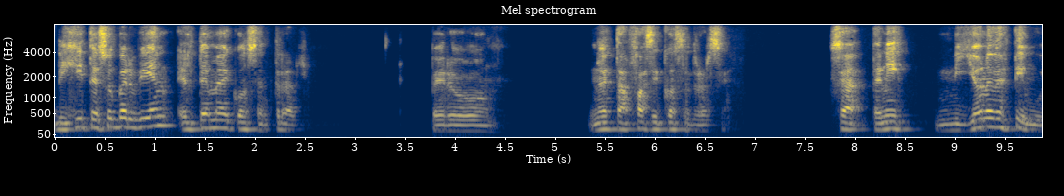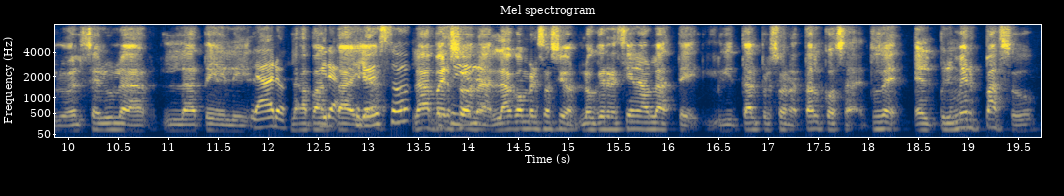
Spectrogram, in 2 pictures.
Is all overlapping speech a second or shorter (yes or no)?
no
